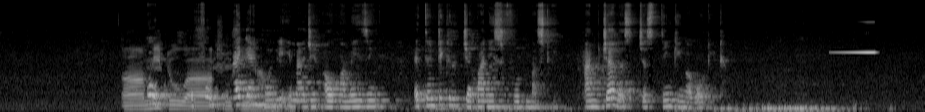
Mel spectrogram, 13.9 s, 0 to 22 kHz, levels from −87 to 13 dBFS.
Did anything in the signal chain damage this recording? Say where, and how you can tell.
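Yes. Faint delayed copies of the speech surface at 2.42–2.48 s, 2.69–2.73 s and 3.22–3.46 s, each trailing by 337 ms and sitting about 30 to 40 dB down. This is echo leak, likely from a far-end echo canceller in the call processing letting residual loudspeaker pickup back into the return path.

Between 2.76 and 3.15 s, again at 3.47–3.54 s and at 4.42–4.55 s, the speech briefly ducks by up to about 10 dB in short bites. This is speech suppressed in double talk, likely the call processing's echo suppressor clamping down while both ends were active.

From 12.43 to 13.20 s a steady 3.2 kHz tone swells over roughly half a second until it sits about 5 dB above the signal. That is a loudspeaker feedback squeal: at playback the microphone re-captured its own loudspeaker, and loop gain above one at that frequency let the tone run away.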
